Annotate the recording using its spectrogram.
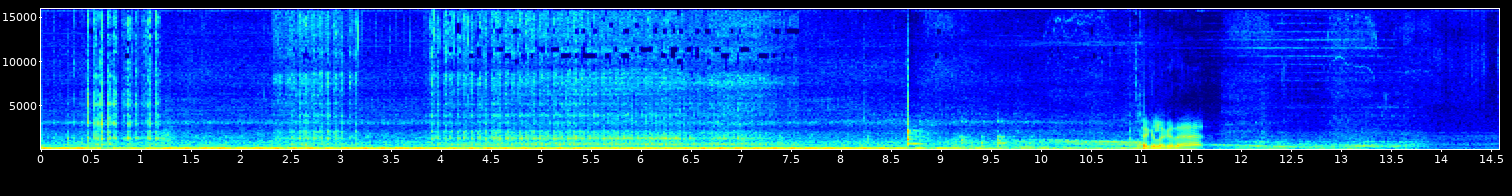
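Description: A lathe motor hums steadily, then winds down.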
